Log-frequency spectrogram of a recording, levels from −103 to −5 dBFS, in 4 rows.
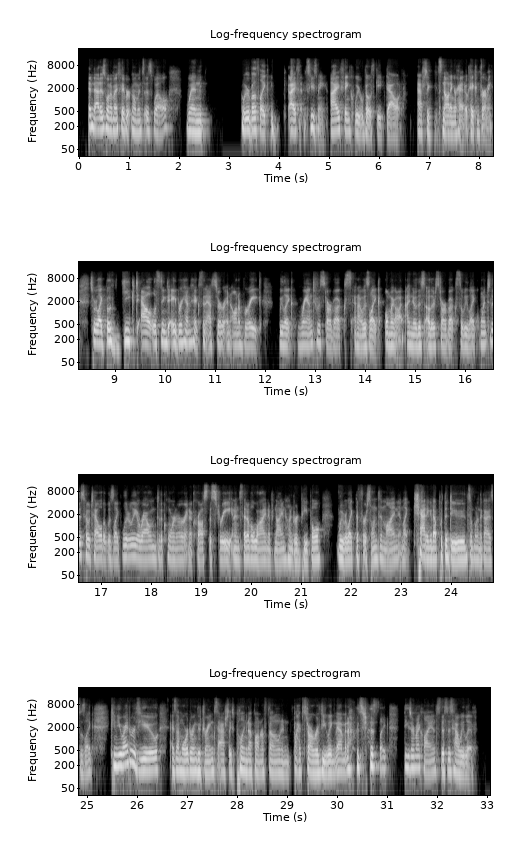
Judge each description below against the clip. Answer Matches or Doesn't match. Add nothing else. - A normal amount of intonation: Matches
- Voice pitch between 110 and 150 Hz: Matches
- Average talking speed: Doesn't match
